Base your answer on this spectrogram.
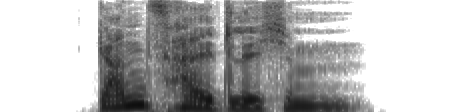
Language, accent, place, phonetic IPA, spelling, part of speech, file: German, Germany, Berlin, [ˈɡant͡shaɪ̯tlɪçm̩], ganzheitlichem, adjective, De-ganzheitlichem.ogg
- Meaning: strong dative masculine/neuter singular of ganzheitlich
